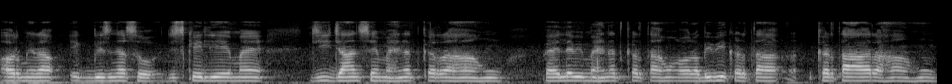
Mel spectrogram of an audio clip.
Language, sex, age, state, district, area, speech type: Urdu, male, 45-60, Telangana, Hyderabad, urban, spontaneous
